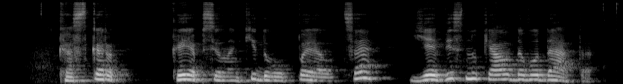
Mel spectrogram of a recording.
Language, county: Lithuanian, Vilnius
